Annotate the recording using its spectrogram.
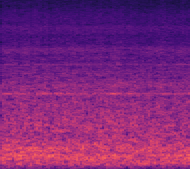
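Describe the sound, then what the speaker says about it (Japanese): An out-of-service Shinkansen bullet train overtakes at speed, a loud dense steady rushing roar close by, unbroken for the whole moment with no voices. "回送列車が先に追い抜いていきましたよ"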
